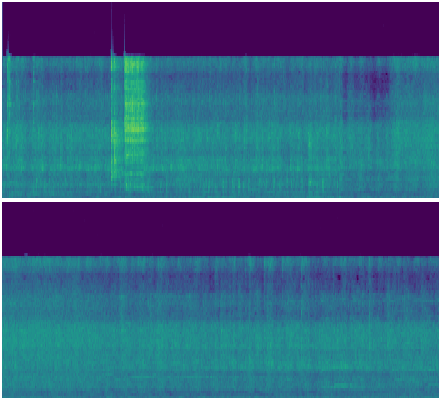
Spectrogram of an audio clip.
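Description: Shrimp sauce bubbling in an electric rice cooker pot as a spoon stirs it, with one brief scrape or clink of the spoon on the pot about a second in, over a steady low hum.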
